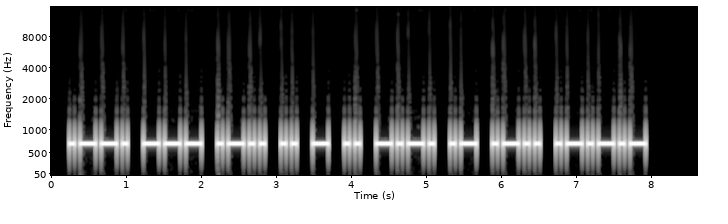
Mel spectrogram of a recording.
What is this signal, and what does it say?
Morse code, heard as a keyed tone, about 17 wpm, 700 Hz. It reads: POLITICAL.
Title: Sentences from Top 1000 Words - Review Part 5 - 17wpm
